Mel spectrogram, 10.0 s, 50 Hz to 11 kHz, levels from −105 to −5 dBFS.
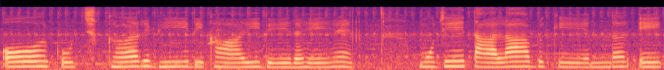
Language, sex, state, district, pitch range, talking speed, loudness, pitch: Hindi, female, Madhya Pradesh, Dhar, 205-225 Hz, 80 wpm, -17 LUFS, 220 Hz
